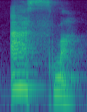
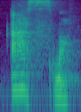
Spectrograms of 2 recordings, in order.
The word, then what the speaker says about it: asthma: the pronunciation of Asma it's got a th but you don't really pronounce it like that it's asthma asthma and if something flares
